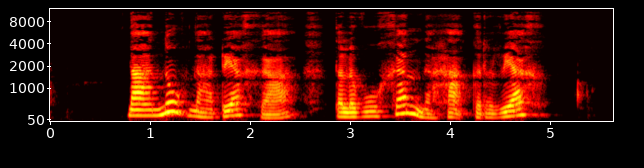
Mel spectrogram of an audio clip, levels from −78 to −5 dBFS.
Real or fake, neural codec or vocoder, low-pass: real; none; 10.8 kHz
